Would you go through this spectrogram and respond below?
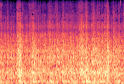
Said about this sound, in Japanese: というか雨音うるさいね、今日。先日、ね、あの雨の音もたまにはいい BGM になるんじゃないでしょうかみたいな、そんなシャレこいたこと言ってたと思うんですけど、なんかもう割と雑音なレベルで大きくなってますね、今日は。雨が。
